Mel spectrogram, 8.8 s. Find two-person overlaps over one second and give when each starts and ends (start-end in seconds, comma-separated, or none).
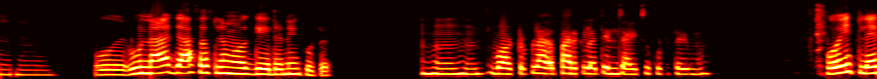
none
